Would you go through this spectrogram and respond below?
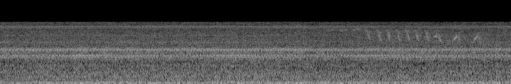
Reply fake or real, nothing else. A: real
